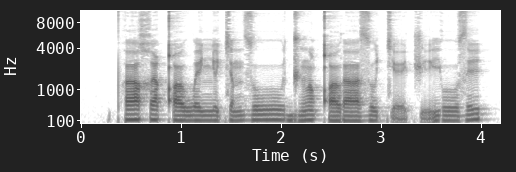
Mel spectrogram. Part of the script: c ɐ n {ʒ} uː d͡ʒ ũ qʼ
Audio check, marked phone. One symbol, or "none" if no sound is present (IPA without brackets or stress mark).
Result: z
